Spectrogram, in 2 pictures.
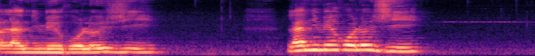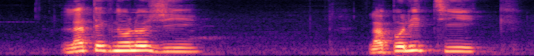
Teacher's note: Sempre na última sílaba, a gente alonga um pouquinho mais.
